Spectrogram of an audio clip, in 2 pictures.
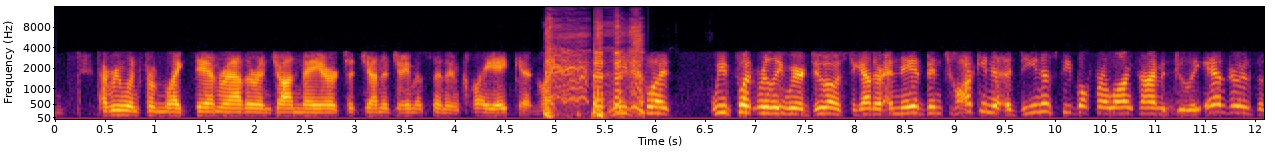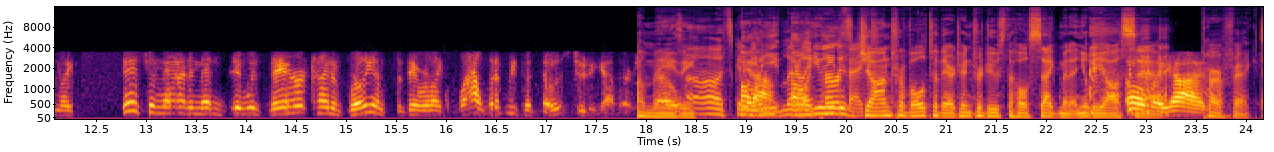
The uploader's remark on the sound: calls in to say hi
